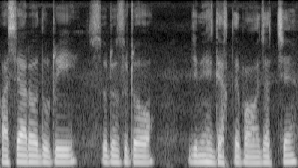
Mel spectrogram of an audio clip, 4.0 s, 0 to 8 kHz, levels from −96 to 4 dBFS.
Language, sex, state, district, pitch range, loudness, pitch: Bengali, male, Assam, Hailakandi, 110-115 Hz, -17 LUFS, 115 Hz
